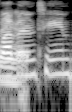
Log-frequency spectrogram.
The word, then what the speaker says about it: Levantine: the silence of Shaherzad how to pronounce is it Levventine Leavant Levantine I don't know how to say it's Levventine but like that's how I read it.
